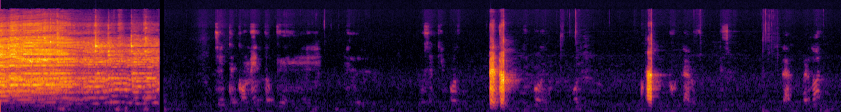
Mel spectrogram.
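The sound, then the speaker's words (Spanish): Phone ringtone from an incoming call plays loud and bright for about two seconds, then cuts off abruptly, followed by near silence broken by a few faint, brief clicks and short bursts. “Sí, no, te preocupes, entró una llamada.”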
